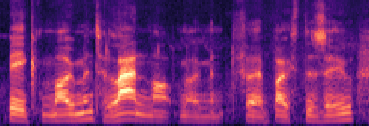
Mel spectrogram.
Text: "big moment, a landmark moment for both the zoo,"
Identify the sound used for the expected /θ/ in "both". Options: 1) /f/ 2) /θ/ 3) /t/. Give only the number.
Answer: 2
